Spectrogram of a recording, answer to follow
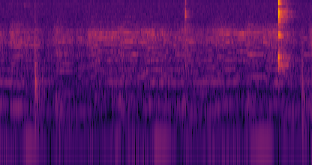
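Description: Quiet background music, with a few light knocks as a wooden spatula scrapes butter out of a glass measuring cup; the sharpest knock comes near the end.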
